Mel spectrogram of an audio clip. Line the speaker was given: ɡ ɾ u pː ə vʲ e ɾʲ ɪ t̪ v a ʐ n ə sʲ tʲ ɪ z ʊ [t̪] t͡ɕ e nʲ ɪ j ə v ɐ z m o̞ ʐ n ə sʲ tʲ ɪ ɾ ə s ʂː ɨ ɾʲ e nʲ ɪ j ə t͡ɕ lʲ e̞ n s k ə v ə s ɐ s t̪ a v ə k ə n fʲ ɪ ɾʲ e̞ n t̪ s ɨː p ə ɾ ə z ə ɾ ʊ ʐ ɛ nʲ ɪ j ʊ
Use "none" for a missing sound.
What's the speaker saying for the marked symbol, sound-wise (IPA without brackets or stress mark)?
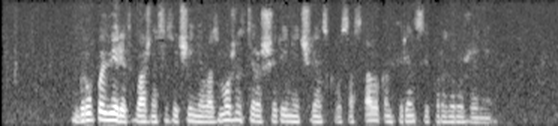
none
